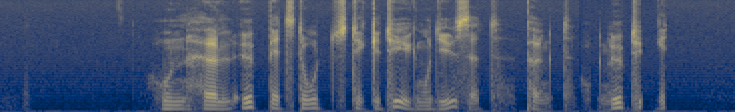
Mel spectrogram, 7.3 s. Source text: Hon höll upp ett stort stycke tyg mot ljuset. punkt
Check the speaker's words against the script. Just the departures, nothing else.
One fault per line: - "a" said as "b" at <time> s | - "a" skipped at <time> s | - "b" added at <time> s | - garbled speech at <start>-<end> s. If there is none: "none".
- garbled speech at 5.8-6.7 s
